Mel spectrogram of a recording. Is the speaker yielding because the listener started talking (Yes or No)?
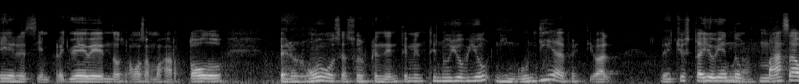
No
